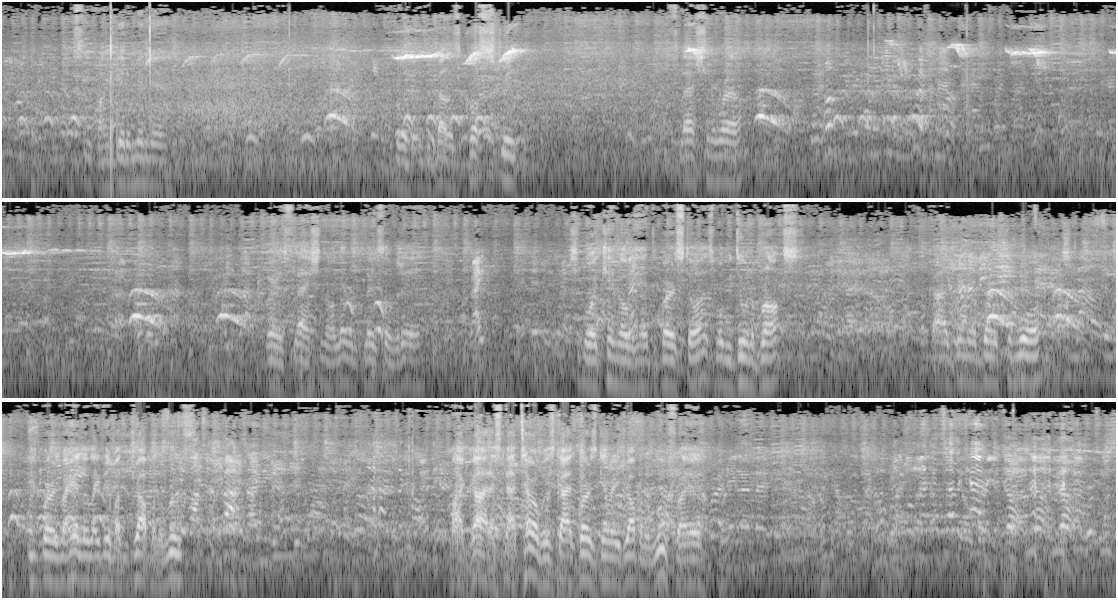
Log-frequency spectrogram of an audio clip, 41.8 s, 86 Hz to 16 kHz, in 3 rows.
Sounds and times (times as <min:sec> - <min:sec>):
Speech: 0:00.0 - 0:02.2, 0:04.6 - 0:06.6, 0:10.0 - 0:41.7
Music: 0:00.0 - 0:41.7.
